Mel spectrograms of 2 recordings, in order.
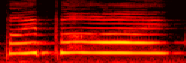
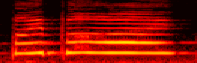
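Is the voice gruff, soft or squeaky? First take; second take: soft; soft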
